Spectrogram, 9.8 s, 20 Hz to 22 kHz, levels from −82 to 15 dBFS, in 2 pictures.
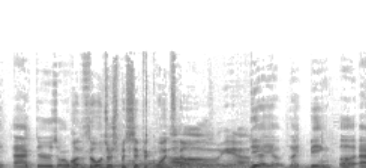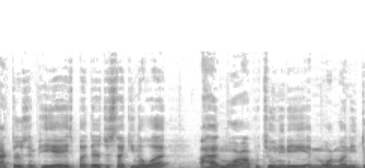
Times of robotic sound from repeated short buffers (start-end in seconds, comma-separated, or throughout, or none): none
